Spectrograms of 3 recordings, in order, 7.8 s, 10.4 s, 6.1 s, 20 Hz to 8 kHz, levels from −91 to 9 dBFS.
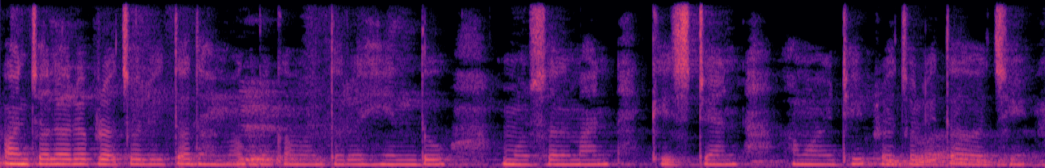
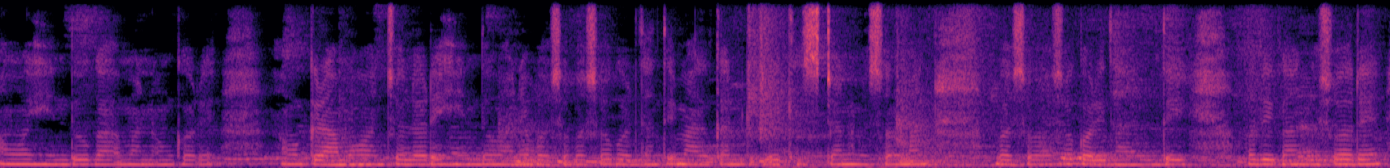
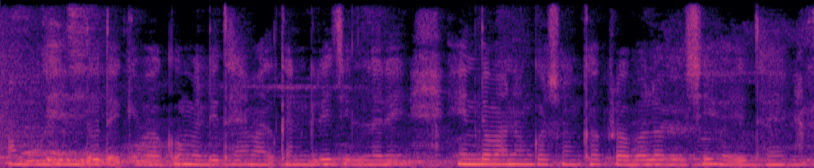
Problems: constant background noise, continuous background conversations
